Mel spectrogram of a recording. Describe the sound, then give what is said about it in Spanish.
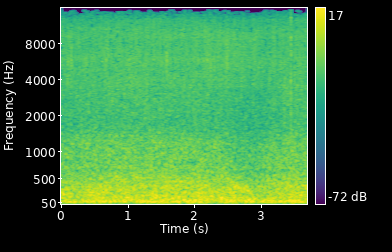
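Steady, heavy rain pours down in a dense, unbroken wash of noise, with a low rumble underneath suggesting thunder. No voices, just the constant downpour throughout. “La lluvia ha sido la protagonista en mayor o menor medida en todo el país, sobre todo en el centro y norte peninsular”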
